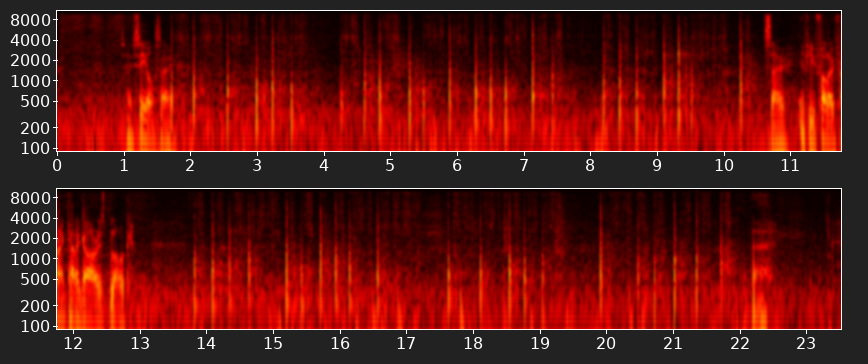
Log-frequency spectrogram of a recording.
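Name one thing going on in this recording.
Chalk taps and scratches sharply on a blackboard.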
